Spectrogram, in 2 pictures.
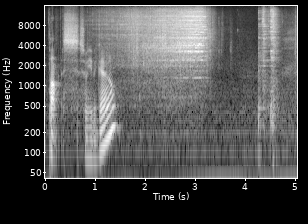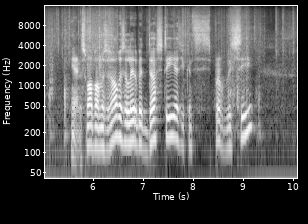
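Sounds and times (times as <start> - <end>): grit pouring into plastic pot: 0.3 - 3.5, 4.8 - 10.0.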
